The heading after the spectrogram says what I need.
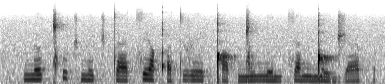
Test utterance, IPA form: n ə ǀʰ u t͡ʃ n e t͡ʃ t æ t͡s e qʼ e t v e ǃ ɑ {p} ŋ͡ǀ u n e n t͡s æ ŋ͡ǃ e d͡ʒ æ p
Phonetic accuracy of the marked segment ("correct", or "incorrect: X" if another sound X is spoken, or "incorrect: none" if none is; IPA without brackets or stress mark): correct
